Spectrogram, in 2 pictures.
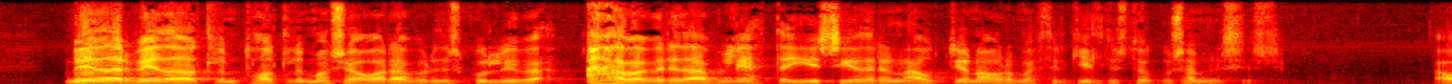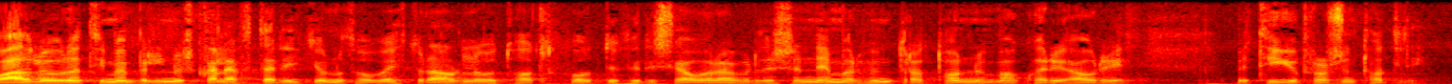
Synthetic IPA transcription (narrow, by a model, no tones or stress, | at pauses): mɛːðaɾvɛːðaðœt̪lʏmt̪ʰɔt̪lʏmawsjaːwvaɾavʏɾðɪskulɪhavavɛːɾɪðavljaht̪eːjɪsiːɣðaɾɛnaːwt̪janaːwɾʏmɛft̪ɪɾ̥cɪlt̪ɪst̪œkːʏsamnɪsɪ̰ns | a̰waðlœɣʏnat̪ʰiːmap̬ɪlɪnːʏskaːlɛft̪ariːcanumθowvejht̪ʏɾawɾlɛɣʏt̪ʰɔt̪l̥kʰvoːwt̪ɪfɪɾɪ̥sjaːwvaɾavʏɾðɪ̥sɛmnɛːmaɾɦʏnt̪ɾat̪ʰɔnːʏmawkʰvɛɾjʏaːwɾɪ | mɛ̰ðt̪ʰiːjʏpʰɾowsɛnt̪ʰːɔt̪lɪ̰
